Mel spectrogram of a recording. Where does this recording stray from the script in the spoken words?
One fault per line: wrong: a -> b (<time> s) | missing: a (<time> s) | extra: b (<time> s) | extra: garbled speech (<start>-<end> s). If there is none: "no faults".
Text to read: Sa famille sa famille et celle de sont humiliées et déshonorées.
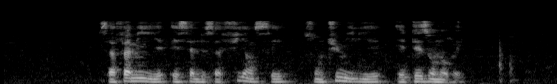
missing: sa famille (1.7 s)
extra: sa fiancée (2.0 s)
